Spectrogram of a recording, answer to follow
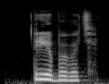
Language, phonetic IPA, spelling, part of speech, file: Russian, [ˈtrʲebəvətʲ], требовать, verb, Ru-требовать.ogg
- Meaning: 1. to demand, to request 2. to need, to call for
